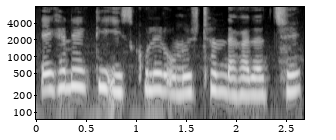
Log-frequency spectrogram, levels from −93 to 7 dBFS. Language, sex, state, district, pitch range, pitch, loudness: Bengali, female, West Bengal, Cooch Behar, 215-250 Hz, 235 Hz, -11 LUFS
